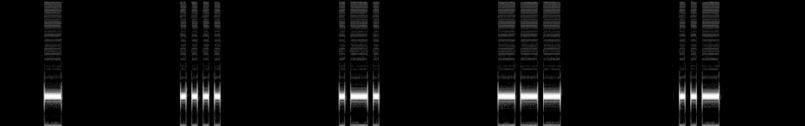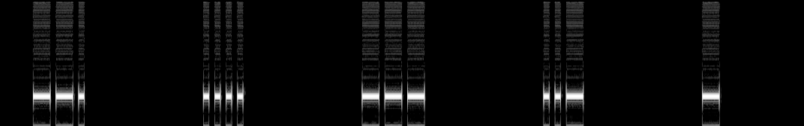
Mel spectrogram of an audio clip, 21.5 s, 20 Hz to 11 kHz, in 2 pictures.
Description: Morse code, heard as a keyed tone, about 16 wpm, spaced as for 5 wpm, 800 Hz. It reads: THROUGHOUT
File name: CW Code Groups @5WPM / Weather Sets / Weather 5 12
